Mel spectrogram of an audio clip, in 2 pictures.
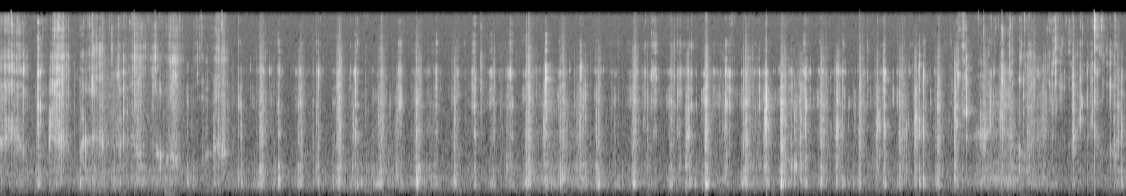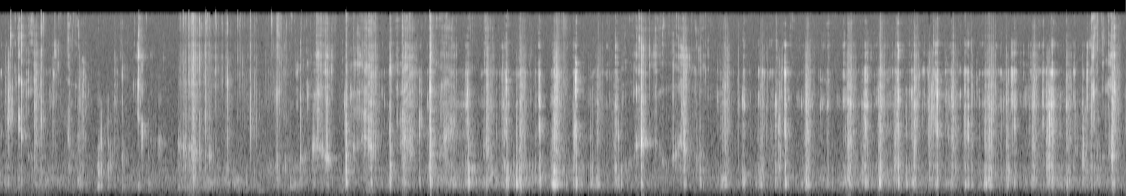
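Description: Bites into a canelé and chewing, its crisp crust crunching in many sharp crackles all the way through, between softer chewing of the moist custardy inside.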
